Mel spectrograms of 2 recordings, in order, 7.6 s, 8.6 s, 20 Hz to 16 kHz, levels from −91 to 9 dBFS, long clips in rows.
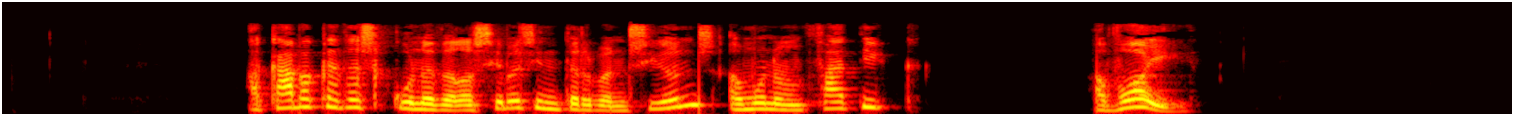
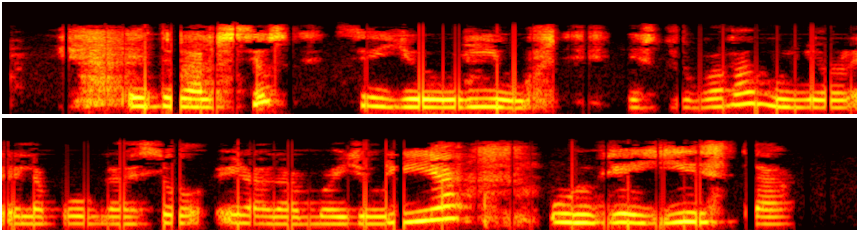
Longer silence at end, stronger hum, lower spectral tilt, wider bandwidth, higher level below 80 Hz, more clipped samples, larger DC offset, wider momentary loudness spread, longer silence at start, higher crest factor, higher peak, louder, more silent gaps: first, 1.65 s vs 0.35 s; neither; first, -4.5 dB/octave vs -3 dB/octave; about the same, 8 kHz vs 7.8 kHz; second, -64 dBFS vs -52 dBFS; neither; neither; second, 9 LU vs 12 LU; first, 1.25 s vs 0.3 s; about the same, 20 dB vs 18 dB; second, -4 dBFS vs 0 dBFS; second, -21 LUFS vs -17 LUFS; first, 4.69-4.89 s, 4.95-5.43 s vs none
